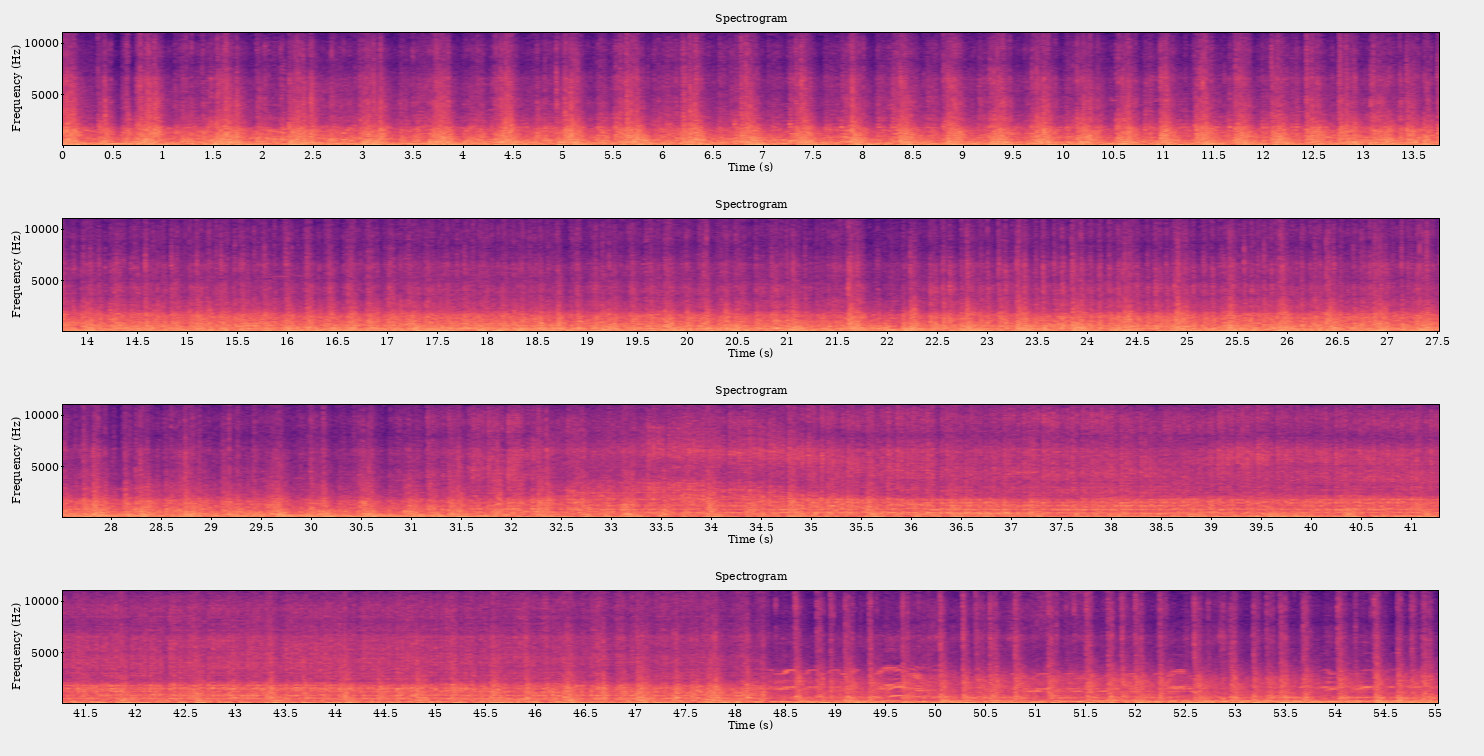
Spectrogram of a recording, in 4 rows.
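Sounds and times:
barrel drums beaten with sticks: 0.0s - 55.0s.

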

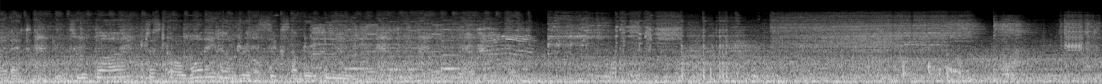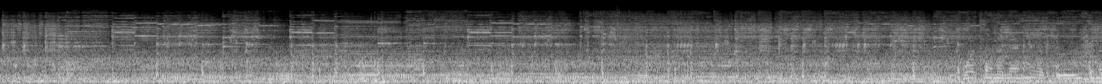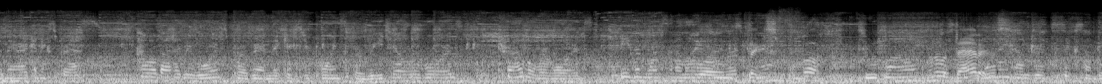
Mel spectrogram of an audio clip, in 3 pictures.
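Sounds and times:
car radio music: 0.0s - 33.0s
road and tyre rumble: 0.0s - 33.0s.

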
